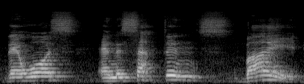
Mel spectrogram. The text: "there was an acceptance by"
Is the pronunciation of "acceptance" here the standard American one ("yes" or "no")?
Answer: no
